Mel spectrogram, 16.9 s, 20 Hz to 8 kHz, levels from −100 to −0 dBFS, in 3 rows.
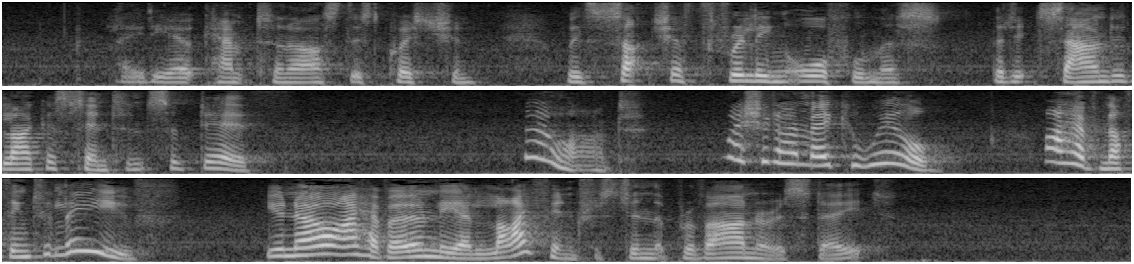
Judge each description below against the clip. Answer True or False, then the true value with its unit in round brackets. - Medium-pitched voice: False (195 Hz)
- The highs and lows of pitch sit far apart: True (6.2 semitones)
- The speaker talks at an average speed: True (150 wpm)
